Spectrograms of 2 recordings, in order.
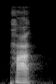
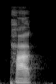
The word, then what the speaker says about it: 박: When these consonants are used as batchim, they are all pronounced as unreleased 기역 sounds. Listen to the following words. 막, 막, 박, 박, 부엌, 부엌.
